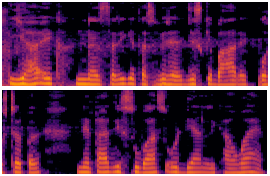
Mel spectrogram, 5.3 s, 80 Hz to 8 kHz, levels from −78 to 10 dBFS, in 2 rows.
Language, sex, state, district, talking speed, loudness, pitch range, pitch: Hindi, male, Jharkhand, Ranchi, 190 wpm, -19 LUFS, 150-165 Hz, 160 Hz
